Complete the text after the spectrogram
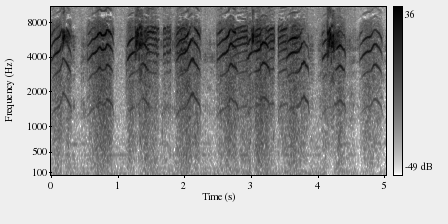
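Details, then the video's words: Sogon bird calling to attract: a steady series of high, squealing, harmonic notes, each rising then dipping, repeated roughly every half second across five seconds, with short silent gaps between them. "the sound of the sogon bird attracting noise"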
